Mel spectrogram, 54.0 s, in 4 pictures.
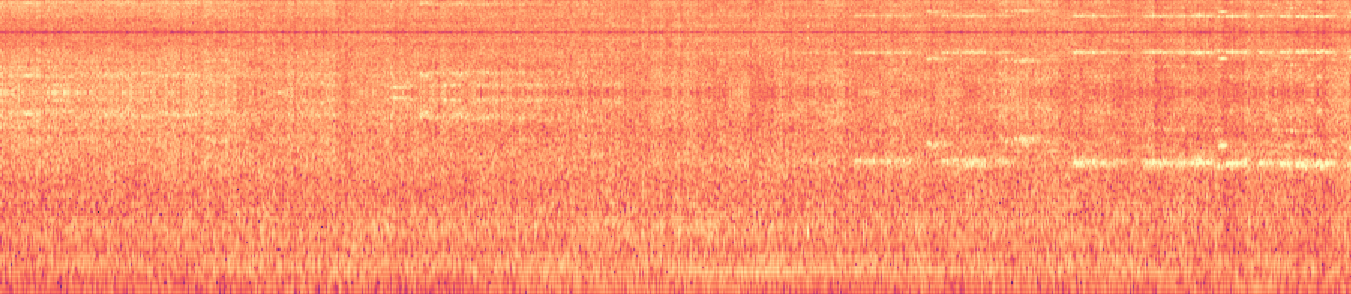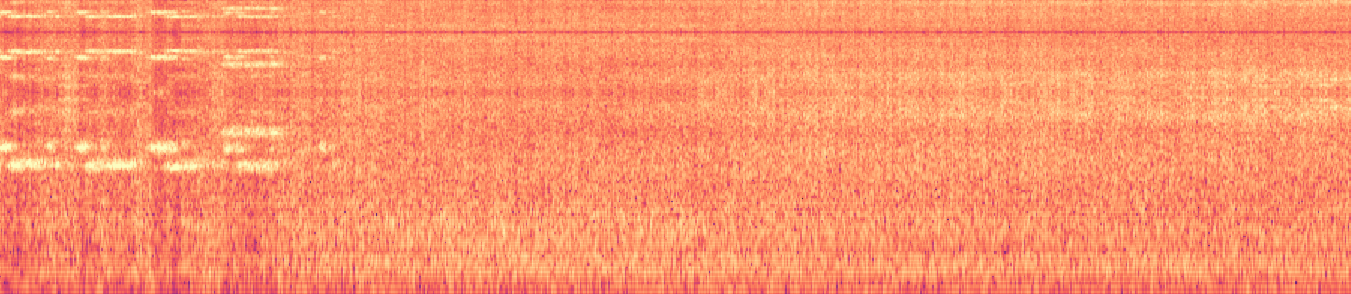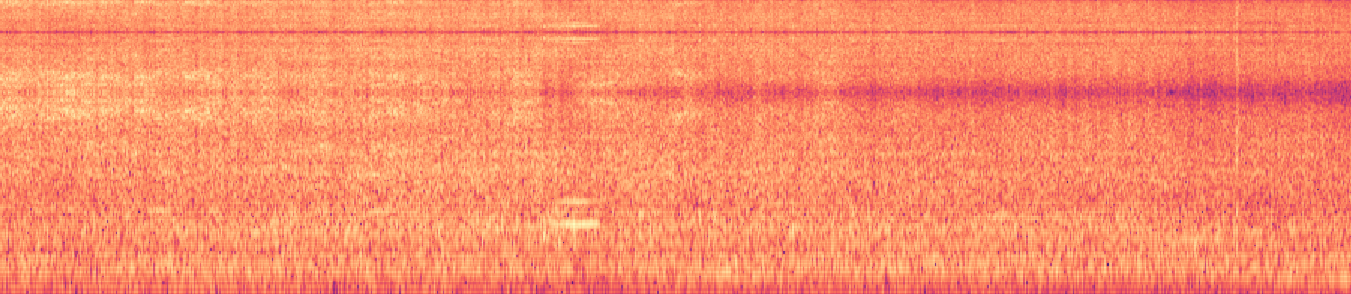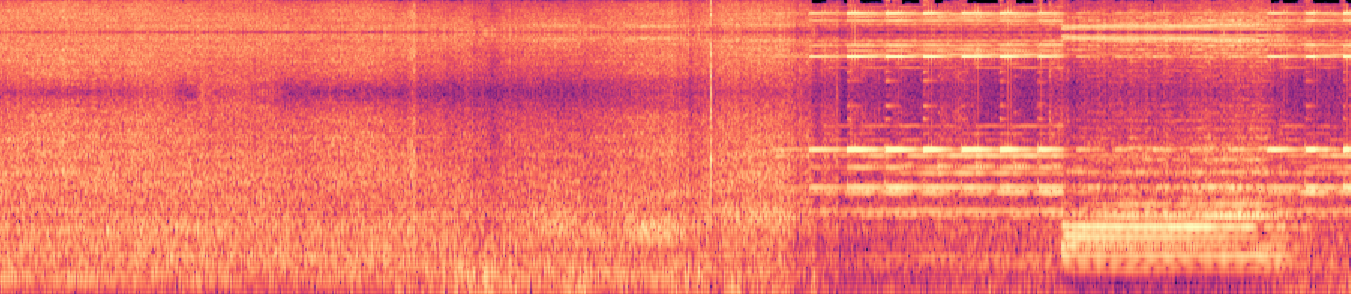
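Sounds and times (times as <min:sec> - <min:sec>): freight train wheels rumbling on rail: 0:00.0 - 0:54.0
high-pitched wheel squeals: 0:07.7 - 0:17.0.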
